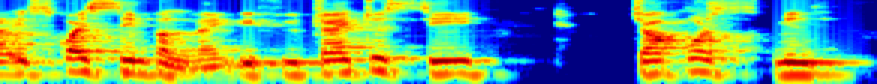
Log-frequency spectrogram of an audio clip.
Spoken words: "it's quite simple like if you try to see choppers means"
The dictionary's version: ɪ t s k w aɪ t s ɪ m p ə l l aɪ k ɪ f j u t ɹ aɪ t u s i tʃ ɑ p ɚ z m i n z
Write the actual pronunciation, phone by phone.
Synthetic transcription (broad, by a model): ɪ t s k w aɪ t s ɪ m p ə l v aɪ ɪ f j u t ɹ aɪ t u s i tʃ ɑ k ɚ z m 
